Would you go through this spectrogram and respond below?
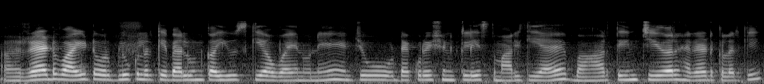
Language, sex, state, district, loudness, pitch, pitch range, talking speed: Hindi, female, Haryana, Charkhi Dadri, -19 LUFS, 210 Hz, 195-215 Hz, 220 wpm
